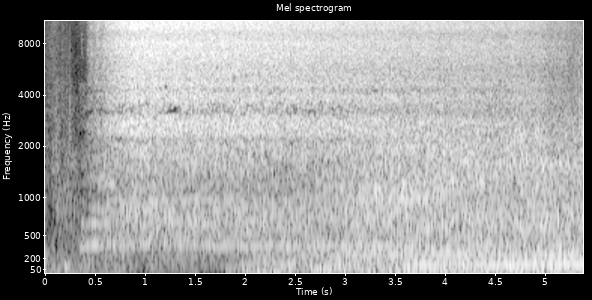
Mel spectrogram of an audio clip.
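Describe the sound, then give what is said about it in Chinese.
After a brief quiet moment, a large handful of chili peppers is poured into a hot wok for stir-frying with a sudden loud whoosh, settling into a steady, hissing sizzle with a faint low hum underneath. No one speaks. “大把的辣椒被倒入炒锅里，瞬间“哗”的一声，辣香四溢。”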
